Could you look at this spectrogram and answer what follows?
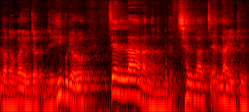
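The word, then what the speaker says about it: צלע: 첼라 이렇게 발음이 되는데 이게 그냥 옆구리 갈빗대로도 이제 그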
